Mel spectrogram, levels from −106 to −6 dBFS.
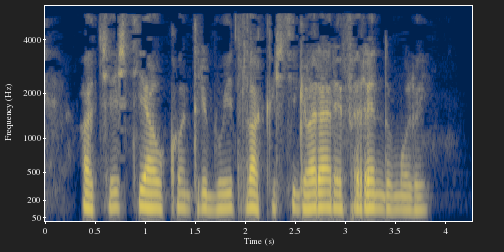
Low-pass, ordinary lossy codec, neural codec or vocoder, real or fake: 5.4 kHz; MP3, 24 kbps; codec, 16 kHz, 8 kbps, FunCodec, trained on LibriTTS, 25 frames a second; fake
